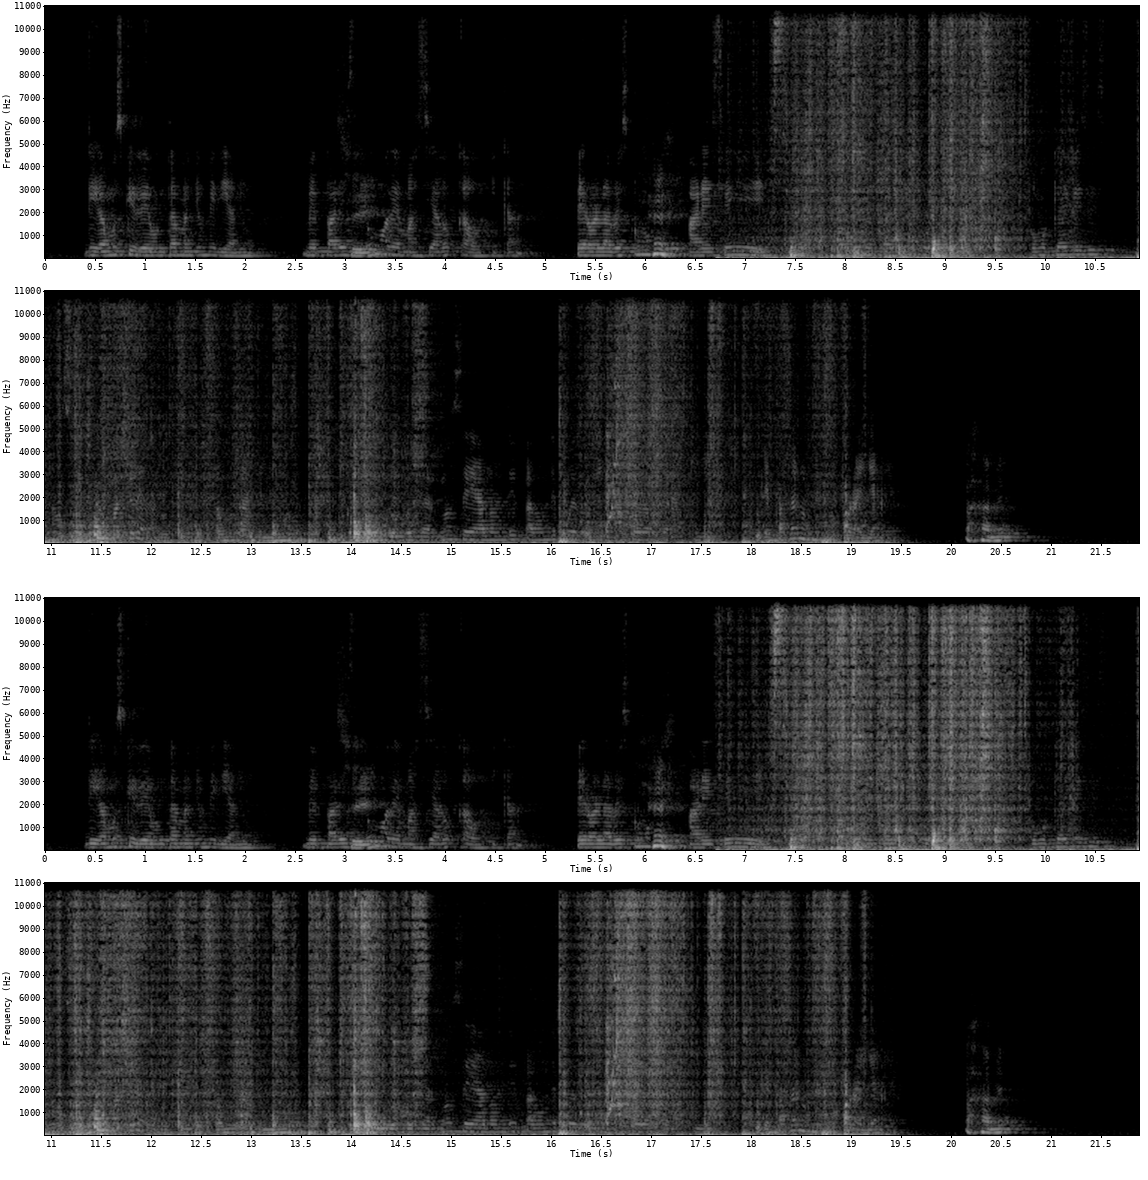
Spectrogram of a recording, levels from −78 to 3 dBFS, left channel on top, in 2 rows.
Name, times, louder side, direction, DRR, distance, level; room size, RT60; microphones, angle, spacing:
voice 1, 0.4-2.1 2.6-4.8 5.3-7.3 7.9-9.4 9.8-10.6 10.9-13.5 14.0-17.7 18.1-19.4, equal, 30° left, 4 dB, 3.5 m, -45 dB
sound 1, 6.7-19.5, right 4 dB, 30° right, 1.3 m, -33 dB
voice 2, 20.2-20.5, right 1 dB, 10° right, 6 dB, 2.3 m, -36 dB
29.5 x 19.5 x 8.3 m, 0.82 s
head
